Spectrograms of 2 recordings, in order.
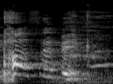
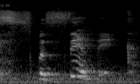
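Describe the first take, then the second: First: The word begins with a p sound. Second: The word begins with an s sound. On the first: The speaker calls it right. "No, it's Pacific" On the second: The speaker calls it wrong. "I said that right"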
